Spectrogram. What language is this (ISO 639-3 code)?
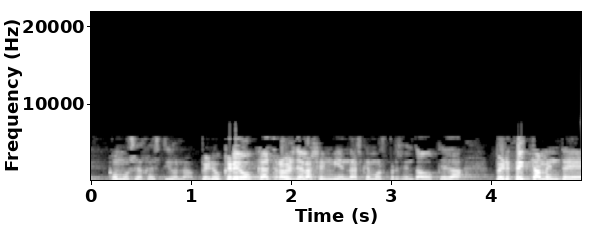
spa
